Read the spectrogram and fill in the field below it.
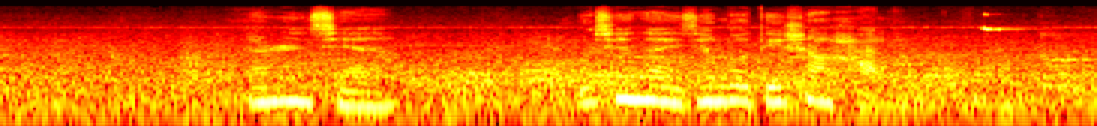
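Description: A young woman speaks calmly into a phone.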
